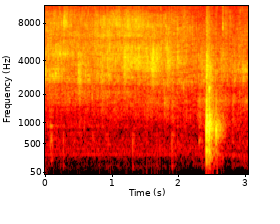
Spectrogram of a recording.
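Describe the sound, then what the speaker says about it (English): Shrimp sizzle softly in a pan of cilantro lime cream sauce, a steady low crackle with a brief louder splash and clatter of stirring near the end. "Just want to get these shrimp cooking in that sauce."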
